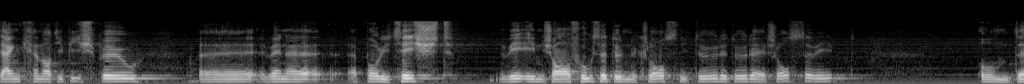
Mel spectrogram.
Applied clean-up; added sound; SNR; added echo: none; none; none; none.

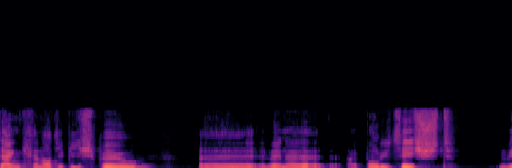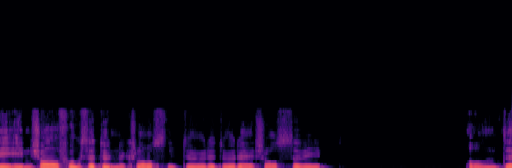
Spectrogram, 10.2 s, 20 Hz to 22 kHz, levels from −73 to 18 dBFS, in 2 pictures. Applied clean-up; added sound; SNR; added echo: neural mask model DeepFilterNet 3.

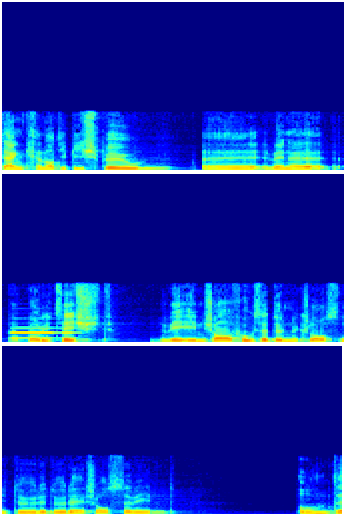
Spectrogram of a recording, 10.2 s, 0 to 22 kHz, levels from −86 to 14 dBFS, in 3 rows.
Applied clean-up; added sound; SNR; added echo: neural mask model RNNoise.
